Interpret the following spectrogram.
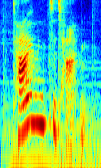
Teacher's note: The word to is reduced to a quick little t.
